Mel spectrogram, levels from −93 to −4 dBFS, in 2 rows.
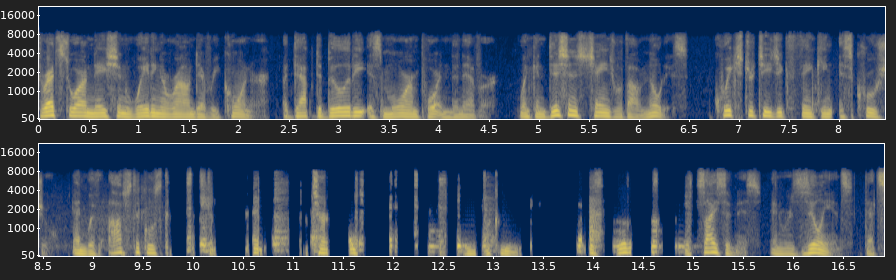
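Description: Speech recorded over a call, band-limited with nothing above 8 kHz as expected from a wideband call codec, shows other side's voice leaking through in five places: 8.62–9.59 s at about 30 dB below the talker, 9.92–13.01 s at about 5 dB below, a brief scrap at 13.35–13.41 s around 20 dB down, then 13.83–14.24 s and 14.59–15.08 s, both near 5 dB below. The likely cause is loudspeaker playback reaching the microphone and not being fully removed by the echo canceller, so a second voice sits under the talker, strongest in the later stretches. Overlapping that, from 9.74 to 15.07 s, the talker's speech is suppressed in double talk. The talker dips and cuts out in pieces for roughly three seconds in total, with the deepest drops around 40 dB. This is most likely the canceller attenuating everything while both sides speak at once, taking the wanted voice down along with the echo.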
